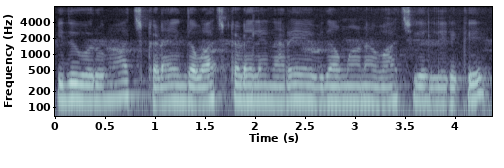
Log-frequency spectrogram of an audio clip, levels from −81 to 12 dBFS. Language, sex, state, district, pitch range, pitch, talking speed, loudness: Tamil, male, Tamil Nadu, Kanyakumari, 125-135 Hz, 130 Hz, 150 wpm, -16 LUFS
